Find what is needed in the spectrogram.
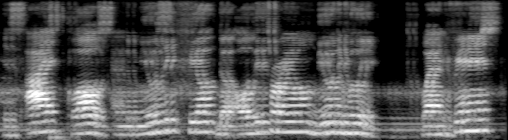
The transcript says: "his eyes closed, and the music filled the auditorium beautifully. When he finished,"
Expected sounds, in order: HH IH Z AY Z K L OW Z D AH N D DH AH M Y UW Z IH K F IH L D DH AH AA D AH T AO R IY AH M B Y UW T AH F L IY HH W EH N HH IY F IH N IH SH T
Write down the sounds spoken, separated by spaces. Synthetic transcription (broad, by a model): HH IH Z AY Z K L OW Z AH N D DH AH M Y UW Z IH K F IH L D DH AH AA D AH T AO R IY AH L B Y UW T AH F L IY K W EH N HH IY F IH N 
